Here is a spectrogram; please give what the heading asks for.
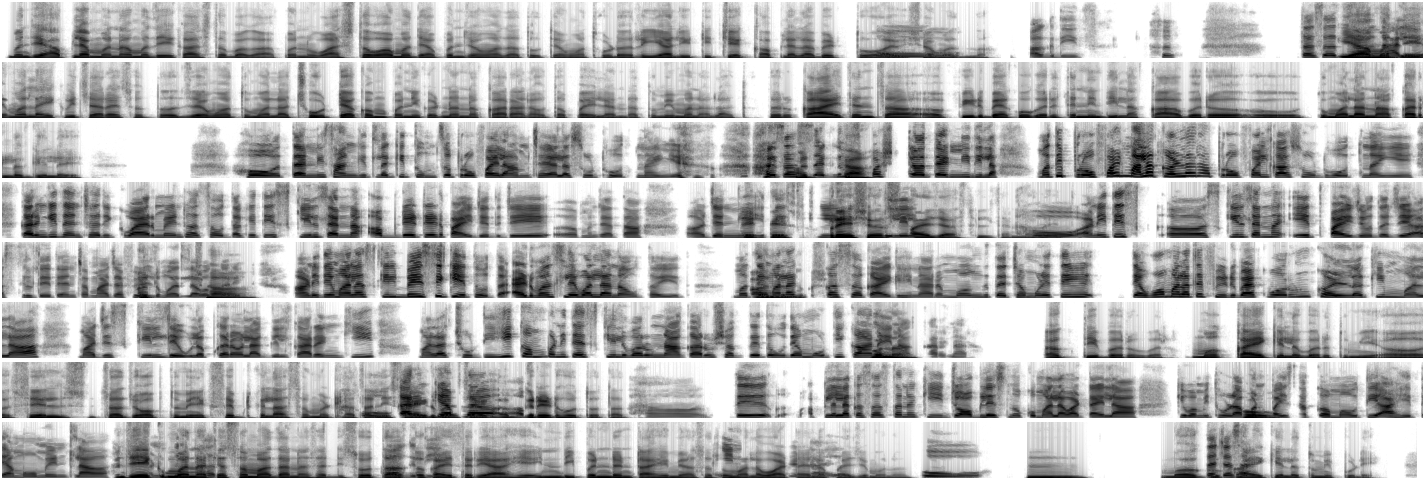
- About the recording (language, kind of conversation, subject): Marathi, podcast, नकार मिळाल्यावर तुम्ही त्याला कसे सामोरे जाता?
- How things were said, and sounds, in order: in English: "चेक"; tapping; chuckle; in English: "फीडबॅक"; chuckle; in English: "प्रोफाईल"; in English: "प्रोफाईल"; other background noise; in English: "ॲडवान्स"; in English: "फीडबॅकवरून"; in English: "डेव्हलप"; in English: "साइड बाय साइड अपग्रेड"; in English: "मोमेंटला"; in English: "इंडिपेंडंट"; in English: "इंडिपेंडंट"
